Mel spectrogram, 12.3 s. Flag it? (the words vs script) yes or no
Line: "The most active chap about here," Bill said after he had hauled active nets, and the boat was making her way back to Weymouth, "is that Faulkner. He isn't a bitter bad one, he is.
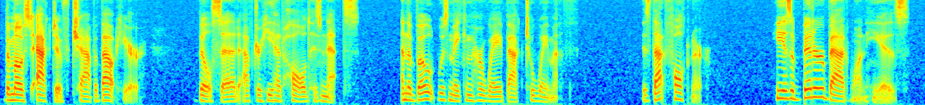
yes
